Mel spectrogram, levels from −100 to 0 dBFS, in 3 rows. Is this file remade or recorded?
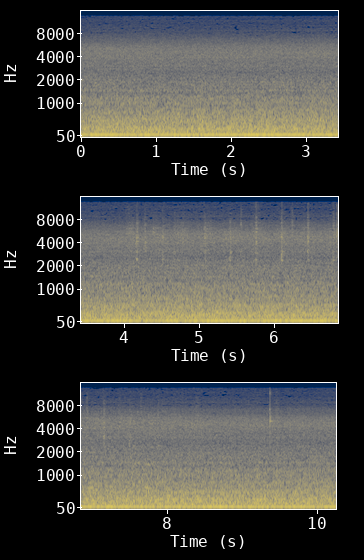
recorded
